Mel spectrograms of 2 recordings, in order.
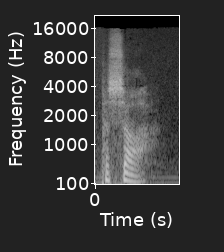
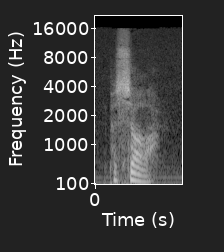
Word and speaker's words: Pesah: And in order to help us remove any understanding that we have of it, I'm just going to pronounce the Hebrew word rather than the English word, Passover. Pesah. Pesah.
